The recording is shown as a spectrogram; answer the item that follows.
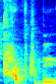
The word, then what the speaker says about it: comfortable: have you ever noticed that we pronounced comfortable with the letters all jumbled around as if the T was before the or why is that in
